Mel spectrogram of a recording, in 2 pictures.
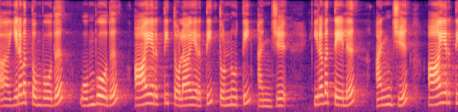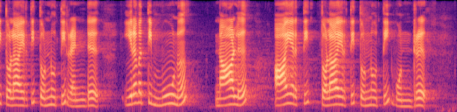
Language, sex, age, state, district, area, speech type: Tamil, female, 30-45, Tamil Nadu, Tiruppur, urban, spontaneous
